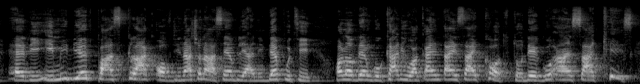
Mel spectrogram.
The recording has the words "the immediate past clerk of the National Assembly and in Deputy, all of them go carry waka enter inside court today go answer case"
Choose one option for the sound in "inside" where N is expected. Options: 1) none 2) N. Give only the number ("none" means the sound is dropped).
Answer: 2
